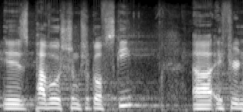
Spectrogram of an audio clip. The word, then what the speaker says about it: Szymczykowski: So if you can say Pa, Bell, Shrimp, Chick, Coffee, Ski, we'll call it close enough.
